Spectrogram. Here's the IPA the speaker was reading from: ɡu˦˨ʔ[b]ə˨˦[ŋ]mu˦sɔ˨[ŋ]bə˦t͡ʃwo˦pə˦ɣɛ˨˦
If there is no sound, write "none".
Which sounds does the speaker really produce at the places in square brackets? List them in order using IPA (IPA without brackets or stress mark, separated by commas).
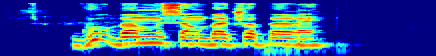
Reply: b, none, ŋ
